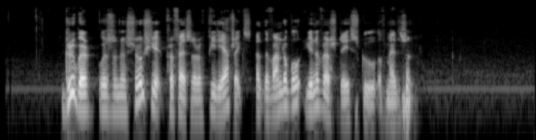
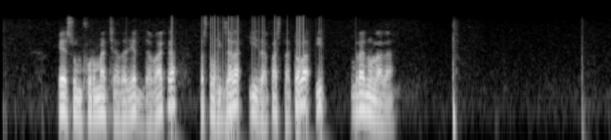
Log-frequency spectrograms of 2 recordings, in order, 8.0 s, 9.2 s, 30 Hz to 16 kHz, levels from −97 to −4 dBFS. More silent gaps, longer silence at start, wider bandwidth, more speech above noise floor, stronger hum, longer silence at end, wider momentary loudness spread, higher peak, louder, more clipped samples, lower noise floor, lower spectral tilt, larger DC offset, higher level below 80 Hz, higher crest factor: neither; about the same, 0.9 s vs 0.85 s; first, 11 kHz vs 7.8 kHz; second, 40 dB vs 56 dB; neither; second, 1.85 s vs 2.35 s; second, 12 LU vs 17 LU; about the same, -4 dBFS vs -2 dBFS; second, -27 LUFS vs -21 LUFS; neither; second, -66 dBFS vs -75 dBFS; second, -5.5 dB/octave vs -8.5 dB/octave; neither; second, -70 dBFS vs -42 dBFS; about the same, 22 dB vs 20 dB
